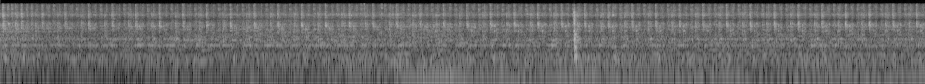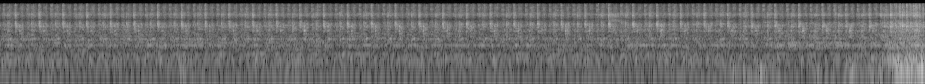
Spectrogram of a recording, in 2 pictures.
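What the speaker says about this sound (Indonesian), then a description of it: "Jadi suaranya kasar ini kalau setelah digas lur ya, baru muncul. Kalau menurut saya ini memang klepnya longgar lur" A Suzuki Carry Extra engine runs rough with loose valves, giving a steady close-up ticking clatter over a constant mechanical drone that swells slightly at the very end.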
